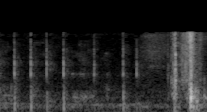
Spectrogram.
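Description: A rapid, irregular series of light clicks, several a second, from a pointer pressing the arrow key of an on-screen calculator to scroll along a result. A louder, short sound comes near the end.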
